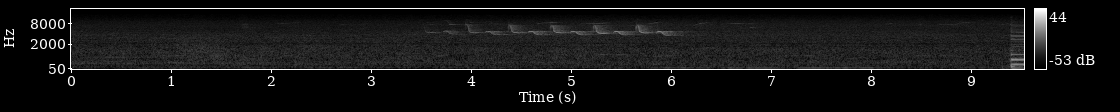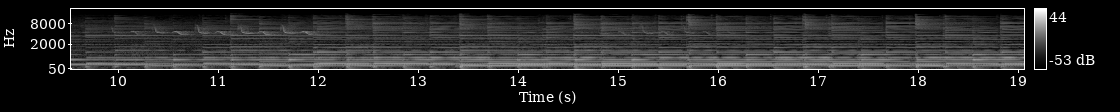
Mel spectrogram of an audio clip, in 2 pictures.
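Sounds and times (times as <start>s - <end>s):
faint outdoor background: 0.0s - 19.0s
songbird singing: 1.6s - 7.2s, 7.9s - 19.0s
acoustic guitar music: 9.4s - 19.0s.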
